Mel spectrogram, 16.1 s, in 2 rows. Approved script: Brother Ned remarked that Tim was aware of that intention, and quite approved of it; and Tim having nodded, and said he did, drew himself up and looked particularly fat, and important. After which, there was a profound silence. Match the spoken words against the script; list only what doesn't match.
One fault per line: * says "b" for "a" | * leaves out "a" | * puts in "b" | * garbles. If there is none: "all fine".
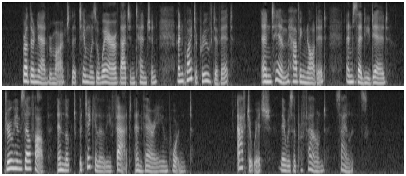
* puts in "very"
